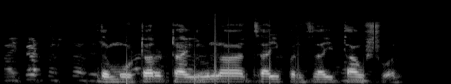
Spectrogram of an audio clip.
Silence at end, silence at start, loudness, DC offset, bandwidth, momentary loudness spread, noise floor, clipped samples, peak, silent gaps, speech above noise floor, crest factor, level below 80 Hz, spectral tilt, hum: 0.55 s; 0.05 s; -26 LUFS; under 0.1%; 8.8 kHz; 15 LU; -49 dBFS; under 0.1%; -10 dBFS; none; 24 dB; 18 dB; -64 dBFS; -5.5 dB/octave; none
